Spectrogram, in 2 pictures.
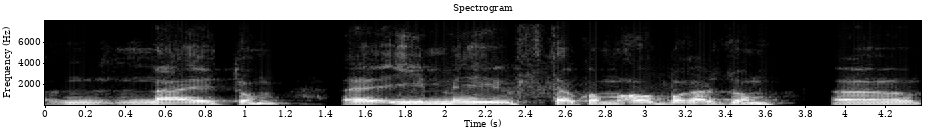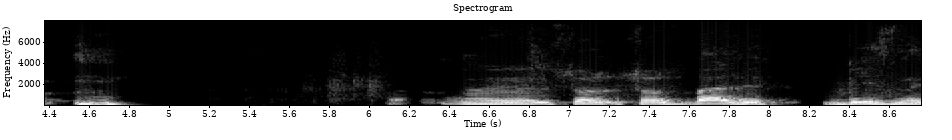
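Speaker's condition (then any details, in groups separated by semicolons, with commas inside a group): Cerebral palsy; from birth, wheelchair, spasticity; initially unintelligible speech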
